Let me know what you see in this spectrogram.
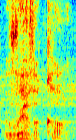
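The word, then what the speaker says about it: Revachol: He pronounces Revocol with a hard K, unlike other people. I like to pronounce it the hard way.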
